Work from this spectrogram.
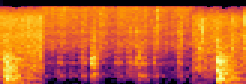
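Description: Ginger and onions are stirred and fried in a pan, with bursts of sizzle broken by short gaps and sharp scraping knocks of a spoon against the pan.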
